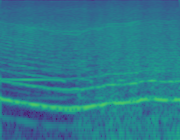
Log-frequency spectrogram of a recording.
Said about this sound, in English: Imagine Amazon, FedEx, UPS, a DHL, any other delivery service are using drones. This is what Atlanta sounds like.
